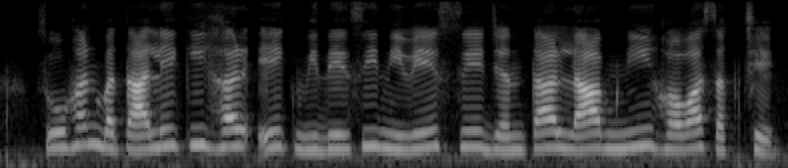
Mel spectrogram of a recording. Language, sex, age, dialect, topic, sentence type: Magahi, female, 25-30, Northeastern/Surjapuri, banking, statement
